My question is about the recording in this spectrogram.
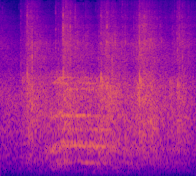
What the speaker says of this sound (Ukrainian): Після кожної композиції чернігівці віддячували гучними оплесками.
